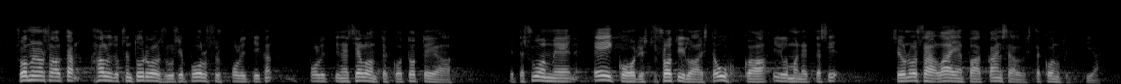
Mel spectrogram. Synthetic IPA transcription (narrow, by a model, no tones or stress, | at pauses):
suomenosɑlt̪ɑhɑlːˑit̪uksent̪urʋɑlːˑisuːsjɑpuolˑust̪uspolit̪iːkɑpolit̪ːinenselont̪ekot̪ot̪eɑː | et̪ːæsuomeːneikohdist̪usot̪ilɑlist̪ɑuhkɑːilmɑnet̪ːæsi | seonosɑlɑːjempɑːkɑnsɑjɑlist̪ɑkonflikt̪ːiɑ̰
